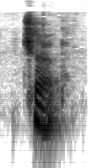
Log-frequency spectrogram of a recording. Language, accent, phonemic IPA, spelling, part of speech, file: English, Southern England, /t͡ʃɜːp/, chirp, noun / verb, LL-Q1860 (eng)-chirp.wav
- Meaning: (noun) A short, sharp or high note or noise, as of a bird or insect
